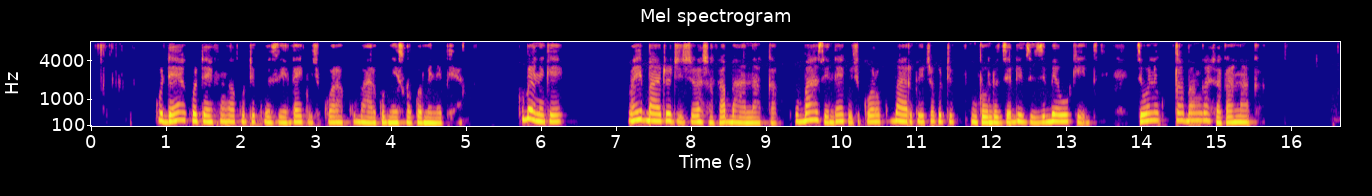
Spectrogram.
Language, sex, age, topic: Ndau, female, 25-35, education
